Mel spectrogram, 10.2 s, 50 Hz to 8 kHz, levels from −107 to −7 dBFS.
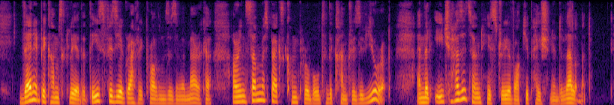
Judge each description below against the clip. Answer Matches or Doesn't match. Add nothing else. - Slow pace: Doesn't match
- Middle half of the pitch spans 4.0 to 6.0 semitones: Matches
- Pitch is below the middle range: Matches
